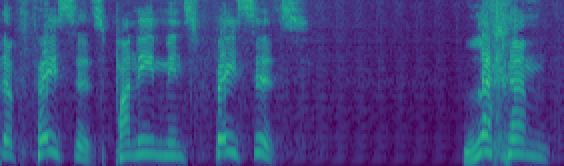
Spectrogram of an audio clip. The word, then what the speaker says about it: Lechem: Lechem can also be pronounced as Lachem.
